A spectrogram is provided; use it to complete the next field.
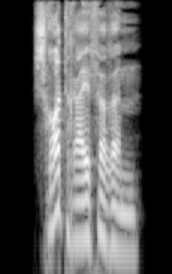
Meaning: strong dative masculine/neuter singular comparative degree of schrottreif
- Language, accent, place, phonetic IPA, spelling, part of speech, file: German, Germany, Berlin, [ˈʃʁɔtˌʁaɪ̯fəʁəm], schrottreiferem, adjective, De-schrottreiferem.ogg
